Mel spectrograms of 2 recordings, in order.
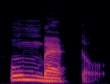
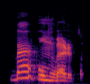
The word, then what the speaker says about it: Humberto: Humberto. Yes. The H in Spanish is silent. Yes, yeah, silent. Humberto. Yes, Humberto.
